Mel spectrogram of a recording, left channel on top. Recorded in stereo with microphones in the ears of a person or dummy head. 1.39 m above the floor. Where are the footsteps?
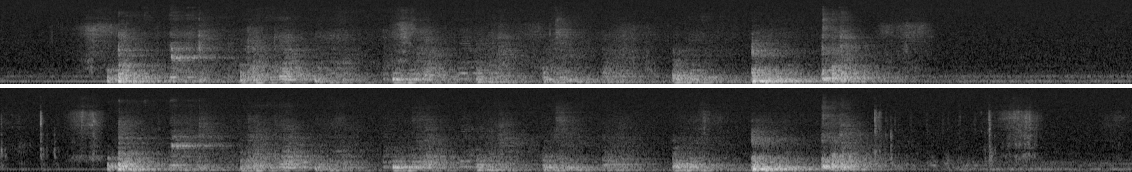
20° left (ahead or behind), 1.7 m; by 8.5 s 15° left (ahead or behind), 9.5 m.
